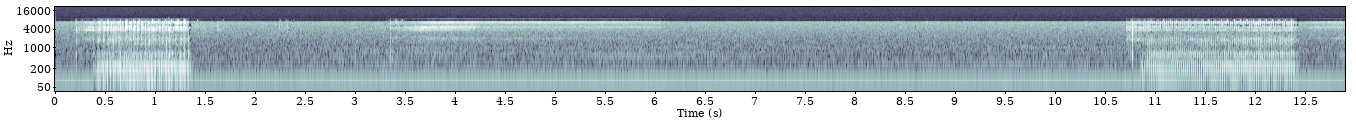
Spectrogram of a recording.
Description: Not only does Halo the boxer take over the bed, she is a very loud snorer!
